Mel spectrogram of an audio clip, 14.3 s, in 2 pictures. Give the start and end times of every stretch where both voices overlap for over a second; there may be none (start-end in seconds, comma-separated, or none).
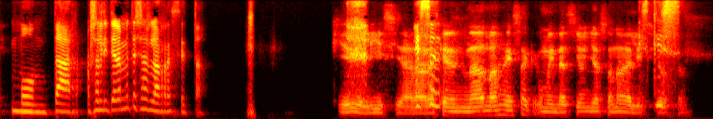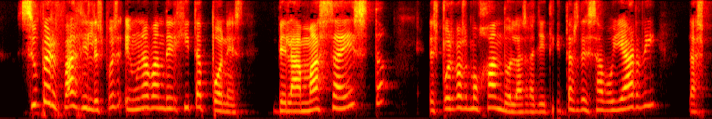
none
